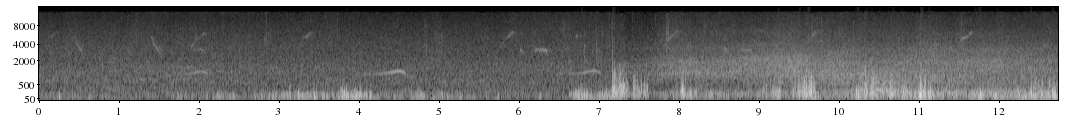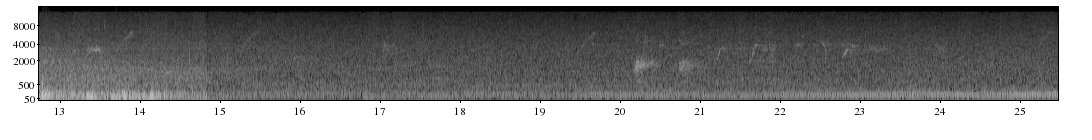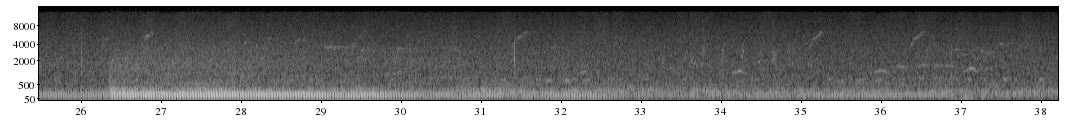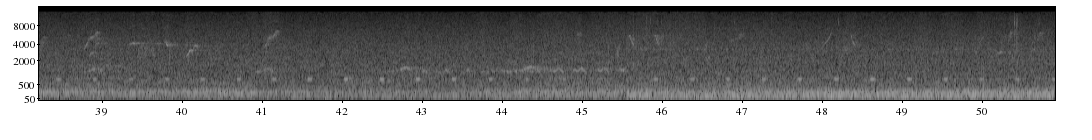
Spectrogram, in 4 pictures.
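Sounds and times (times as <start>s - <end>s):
low background noise: 0.0s - 50.9s
low steady hum: 22.9s - 37.5s
bird singing wavering phrase: 27.9s - 37.5s.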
